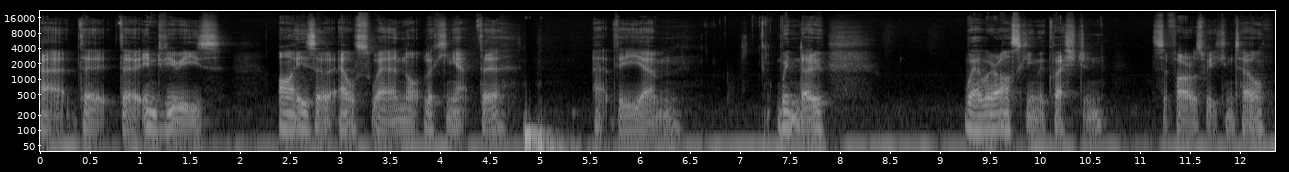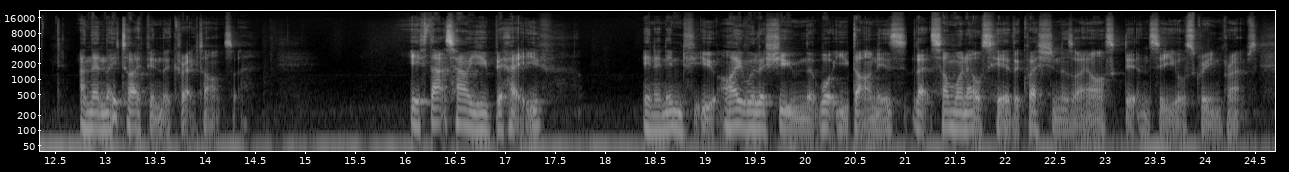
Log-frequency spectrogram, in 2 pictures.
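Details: Male speaker with vocal fatigue from prolonged talking without drinking enough, creaky, strained voice; he describes it as degraded, stressed and not at its peak condition.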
